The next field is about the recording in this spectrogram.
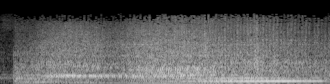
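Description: The engine of a van stopped at the curb idles with a steady mid-pitched rumble and whir, starting abruptly and holding an even level throughout.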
